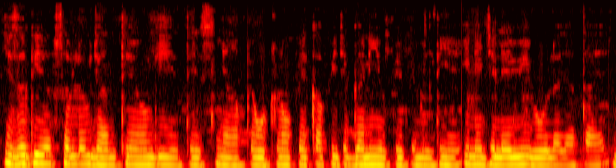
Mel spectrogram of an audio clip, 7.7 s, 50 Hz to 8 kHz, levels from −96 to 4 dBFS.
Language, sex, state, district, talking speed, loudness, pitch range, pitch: Hindi, male, Uttar Pradesh, Etah, 180 wpm, -30 LUFS, 125-135 Hz, 130 Hz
